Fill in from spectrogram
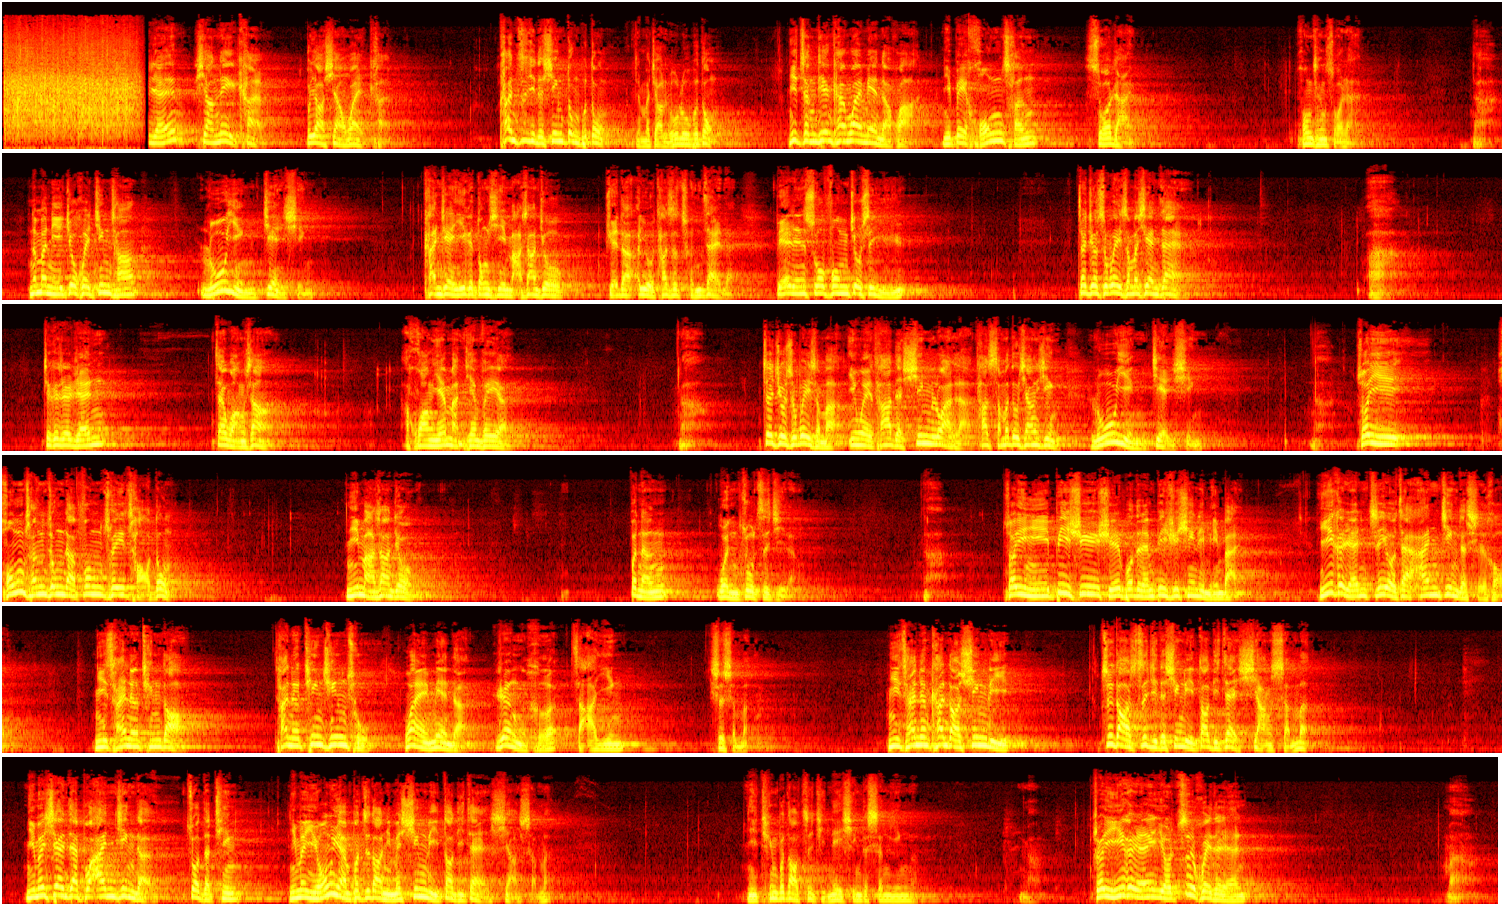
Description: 首页 >>佛法书籍 >> 广播讲座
